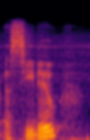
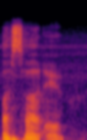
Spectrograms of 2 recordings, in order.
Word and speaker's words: Asadu: Nana Asadu, which side note, I've always said his name Asidu. The depth chart comes out and it tells you the phonetic pronunciations. – You pronounce his last name Asadu. Like, Sa, Remember that video?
